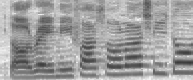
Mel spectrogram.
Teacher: starting from a low pitch to high pitch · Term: pitch range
